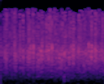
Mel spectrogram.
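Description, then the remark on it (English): Steady applause from a sizable crowd as about eight volunteers come up onto a stage for a skit, many hands clapping densely and continuously at an even level throughout the brief stretch, with no voices standing out. “Give these guys a round of applause as they come up, all right?”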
